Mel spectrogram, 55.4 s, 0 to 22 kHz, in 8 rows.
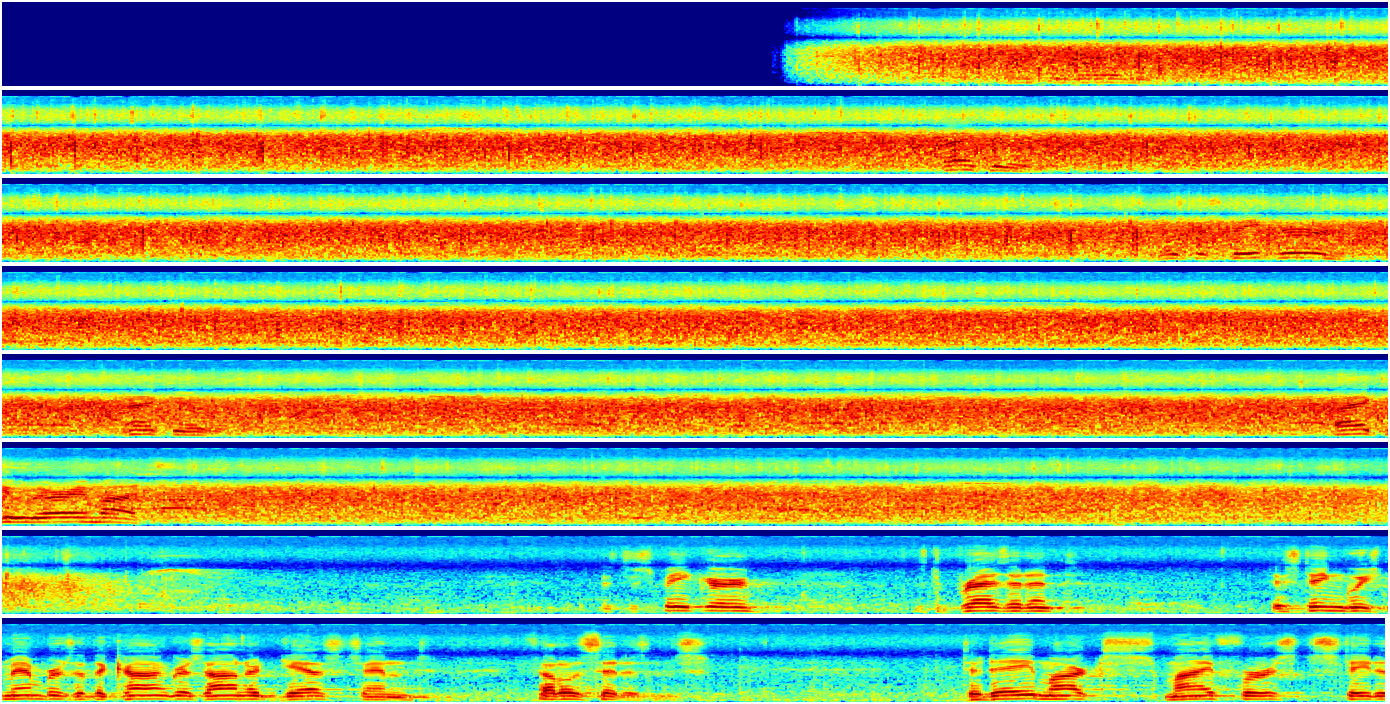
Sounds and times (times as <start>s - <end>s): Male speech, man speaking: 5.0s - 5.8s, 11.6s - 12.2s, 19.6s - 20.6s, 28.3s - 28.8s, 34.4s - 35.5s, 44.6s - 45.4s, 46.2s - 47.0s, 48.0s - 52.1s, 53.3s - 55.4s.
